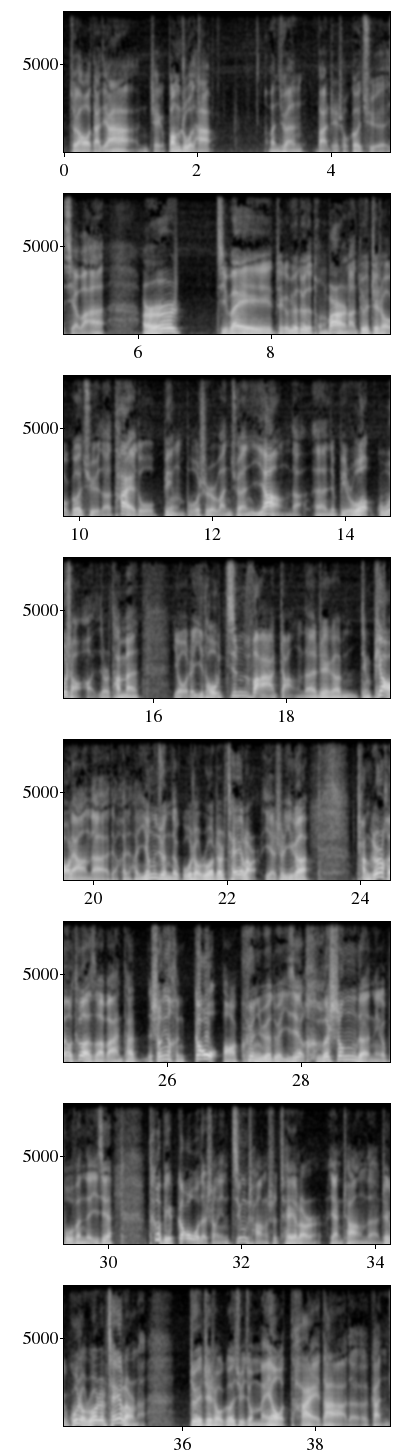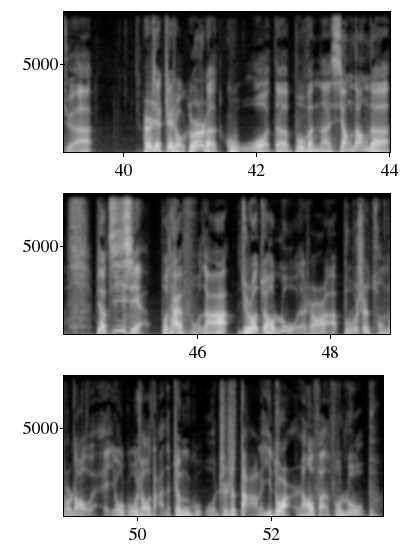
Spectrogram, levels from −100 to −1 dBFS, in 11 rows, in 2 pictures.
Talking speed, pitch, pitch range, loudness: 255 characters per minute, 115 Hz, 105-145 Hz, -19 LUFS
